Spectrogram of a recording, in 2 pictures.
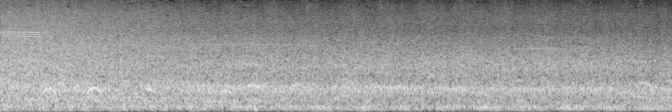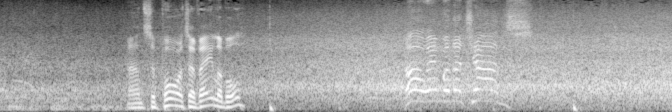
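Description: A large stadium crowd murmurs and chants steadily in the distance.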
